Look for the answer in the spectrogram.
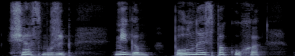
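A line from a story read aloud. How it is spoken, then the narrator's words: Fast nervous mutter. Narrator (Russian): быстро забормотал напарник вагоновоза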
